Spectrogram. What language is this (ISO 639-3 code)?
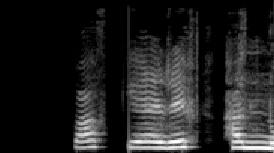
isl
